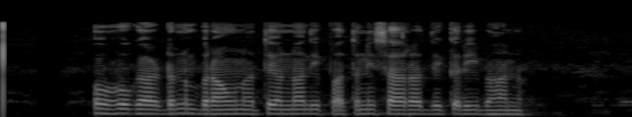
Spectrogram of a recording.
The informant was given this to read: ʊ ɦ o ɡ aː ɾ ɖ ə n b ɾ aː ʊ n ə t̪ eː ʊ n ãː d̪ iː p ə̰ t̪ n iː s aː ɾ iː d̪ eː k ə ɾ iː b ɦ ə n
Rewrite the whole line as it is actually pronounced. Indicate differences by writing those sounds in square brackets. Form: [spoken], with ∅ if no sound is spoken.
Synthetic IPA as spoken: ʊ ɦ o ɡ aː ɾ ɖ ə n b ɾ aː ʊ n ə t̪ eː ʊ n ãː d̪ iː p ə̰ t̪ n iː s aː ɾ [aː] d̪ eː k ə ɾ iː b ɦ ə n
